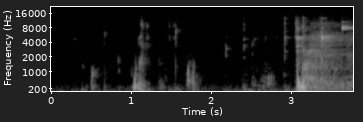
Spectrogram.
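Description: Quiet mouth sounds of someone taking a quick sip of water: small wet clicks and gulps in an uneven rhythm, ending with a louder, brief rustling clatter.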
